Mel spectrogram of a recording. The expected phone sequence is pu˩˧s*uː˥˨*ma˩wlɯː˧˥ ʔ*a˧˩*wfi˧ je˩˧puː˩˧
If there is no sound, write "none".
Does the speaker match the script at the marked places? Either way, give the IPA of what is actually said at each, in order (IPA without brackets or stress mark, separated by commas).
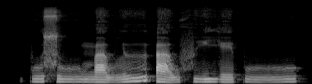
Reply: uː˩, a˩˧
